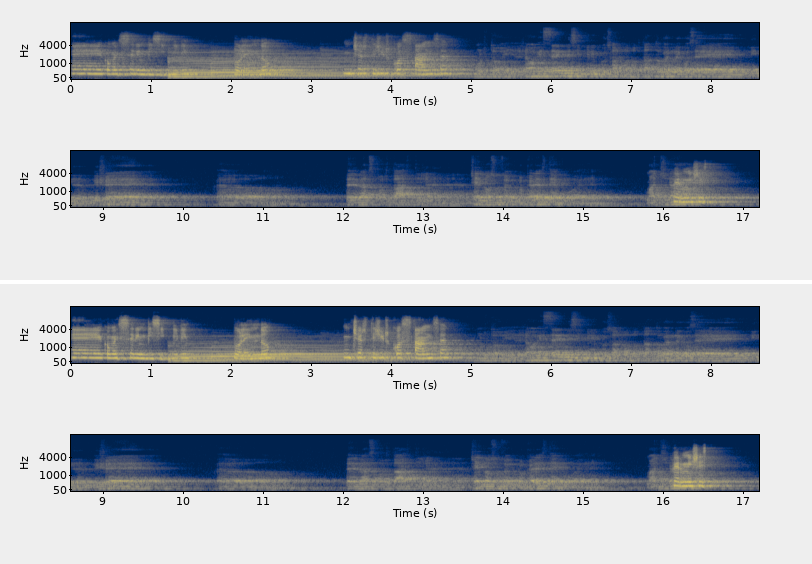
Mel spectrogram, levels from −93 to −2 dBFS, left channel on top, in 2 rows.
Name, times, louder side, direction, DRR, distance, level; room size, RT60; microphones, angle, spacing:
voice 1, 0.0-1.5 2.0-2.5 3.4-4.8 16.1-16.5, right 3 dB, 65° right, 9 dB, 0.6 m, -21 dB
sound 1, 1.2-4.7, right 2 dB, 60° left, 0.8 m, -28 dB
voice 2, 3.2-3.8 5.0-9.6 10.4-11.2 12.0-15.1 15.8-16.4, equal, 15° left, -5 dB, 3.0 m, -34 dB
11.0 x 7.0 x 5.6 m, 2.2 s
head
